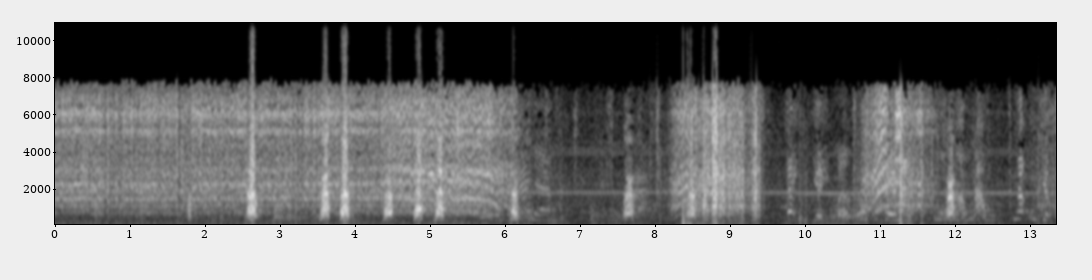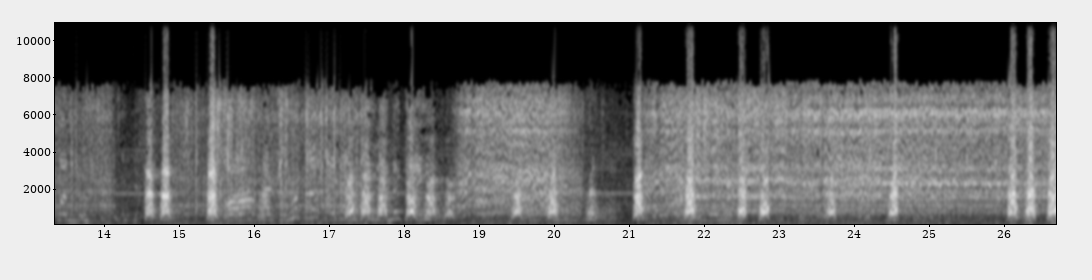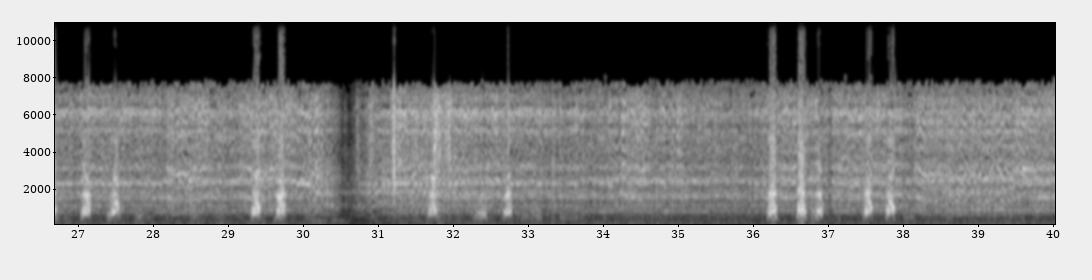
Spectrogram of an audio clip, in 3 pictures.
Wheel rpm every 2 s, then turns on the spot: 200, 200, 180, 20, 60, 80, 20, 30, 30, 110, 100, 210, 200, 210, 200, 140, 210, 210, 210, 210.
12-18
